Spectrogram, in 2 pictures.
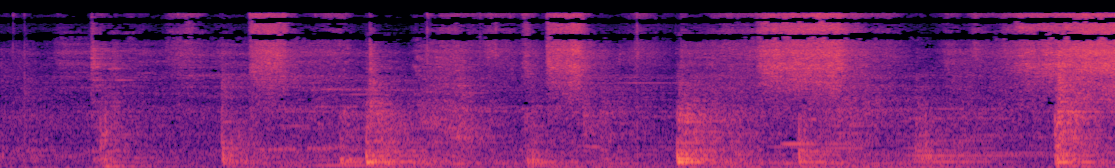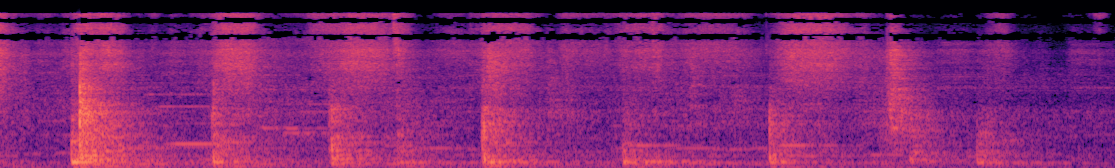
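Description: Footsteps going down the stairs of an echoing stairwell: a steady run of resonant thuds about one a second, each with a short ring after it.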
